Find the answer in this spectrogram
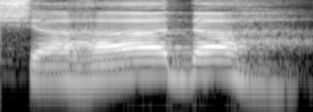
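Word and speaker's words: الشهادة: আর যদি আমরা এখানে ওয়াকফ ধরি তাহলে বলবো আলিমুল গায়বি ওয়াশ শাহাদাহ, দাহ এভাবে, অর্থাৎ এই গোলতাটা জজমলা গোল হা হয়ে যাবে, দাল হা জবর দাহ, এভাবে উচ্চারণ করব।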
